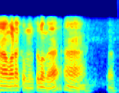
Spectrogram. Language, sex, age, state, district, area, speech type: Tamil, male, 45-60, Tamil Nadu, Dharmapuri, urban, conversation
